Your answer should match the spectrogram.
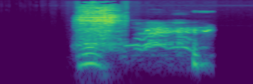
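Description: Heavy, winded breathing after a climb up steep stairs: one loud gasping intake flows into a longer, voiced, sighing exhale, heard alone against silence.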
